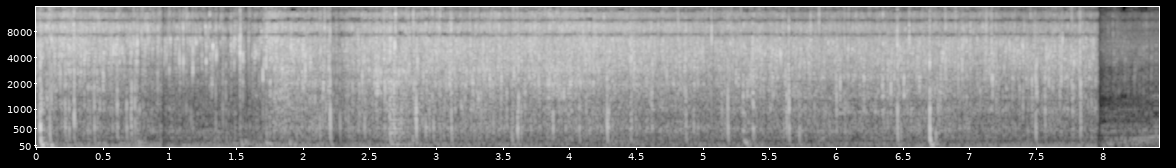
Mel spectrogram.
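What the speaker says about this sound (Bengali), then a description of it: "চিংড়ি মাছগুলো কিন্তু হালকা করে ভেজে নিতে হবে" Prawns fry in hot oil over a river setting in the Sundarbans, a loud, continuous hissing sizzle dotted with sharp crackles and pops that runs steadily before cutting off abruptly near the end.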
